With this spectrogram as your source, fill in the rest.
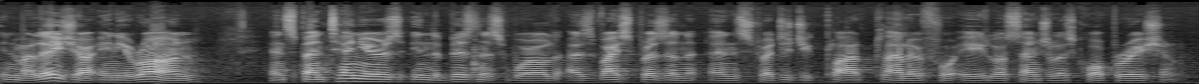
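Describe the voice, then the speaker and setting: A man with a strong French accent, fairly low in pitch, at a moderate pace with hardly any pauses. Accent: thick French. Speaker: panel moderator. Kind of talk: reading aloud panelist bios. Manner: halting, frequent stumbles and fillers.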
